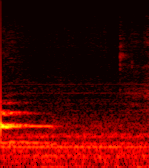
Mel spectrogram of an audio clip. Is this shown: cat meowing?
yes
